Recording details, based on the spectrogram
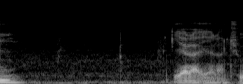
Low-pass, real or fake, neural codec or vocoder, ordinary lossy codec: none; fake; codec, 16 kHz, 8 kbps, FreqCodec, larger model; none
